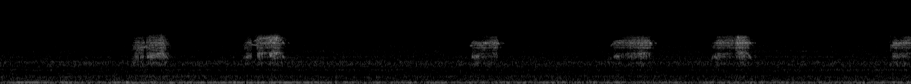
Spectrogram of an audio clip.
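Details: Nest barn owl on 22 January 2016 at night, a mouse being brought in: six short, scratchy hissing screeches at irregular gaps, some doubled, against a steady low hum.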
